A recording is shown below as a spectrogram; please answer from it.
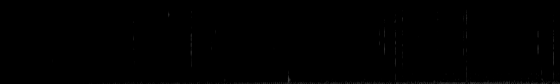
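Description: A small pink plastic-film pocket tissue pack, full of tissues, is held in both hands and crinkled and squeezed with fingertips and long dark nails. Quiet, irregular bright crinkles and sharp crackles sit over a steady low hum, growing slightly louder as the squeezing continues.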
